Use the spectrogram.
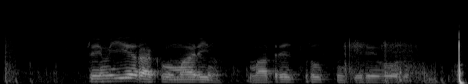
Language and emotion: Russian, neutral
